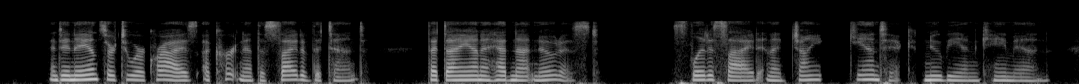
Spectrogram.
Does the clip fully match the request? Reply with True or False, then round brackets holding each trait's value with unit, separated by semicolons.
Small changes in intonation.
True (2.2 semitones)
